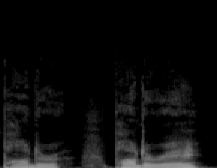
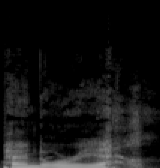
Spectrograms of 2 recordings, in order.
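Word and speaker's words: Pend Oreille: my current job, but I think that's pronounced Ponderay. Could be. It's the weirdest looking name. Because it's a nearby county to where I live. So well, there we go. We'll say Lake Ponderay. I call it Pend Oriel in my head.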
